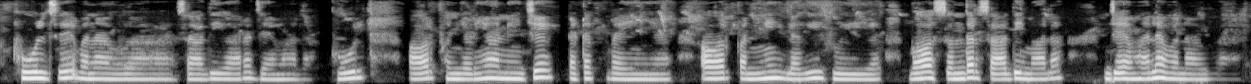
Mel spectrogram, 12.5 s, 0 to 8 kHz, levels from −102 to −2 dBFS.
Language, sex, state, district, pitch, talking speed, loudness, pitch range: Hindi, female, Uttar Pradesh, Budaun, 195 Hz, 135 wpm, -18 LUFS, 185-220 Hz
